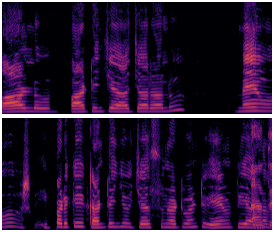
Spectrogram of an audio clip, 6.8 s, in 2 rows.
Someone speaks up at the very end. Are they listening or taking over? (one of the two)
taking over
